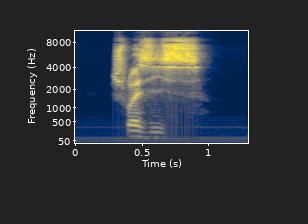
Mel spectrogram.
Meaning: inflection of choisir: 1. third-person plural present indicative/subjunctive 2. third-person plural imperfect subjunctive
- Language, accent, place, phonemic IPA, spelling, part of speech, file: French, France, Lyon, /ʃwa.zis/, choisissent, verb, LL-Q150 (fra)-choisissent.wav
